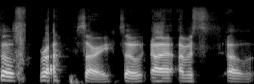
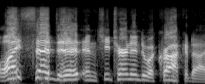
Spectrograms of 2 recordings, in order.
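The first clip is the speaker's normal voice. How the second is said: normal talking voice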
